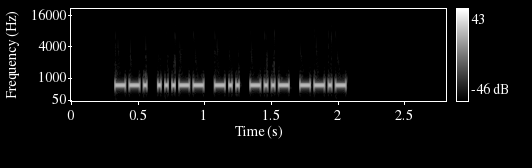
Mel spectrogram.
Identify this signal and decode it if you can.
Morse code, heard as a keyed tone, about 42 wpm, 700 Hz. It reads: G3DXQ
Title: DXCC-100 Call Signs - 5 Characters - Repeated 3x - 45wpm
